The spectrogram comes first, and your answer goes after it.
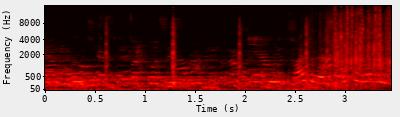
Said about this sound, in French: Ah, les emballages papier. Eux n'ont jamais été très discrets. Au contraire, le bruit du papier froissé et arraché donne inconsciemment le même effet que lorsqu'on ouvre un paquet cadeau.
